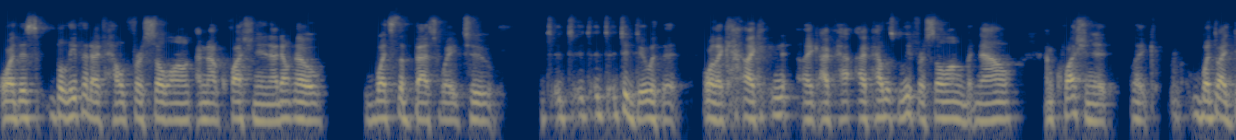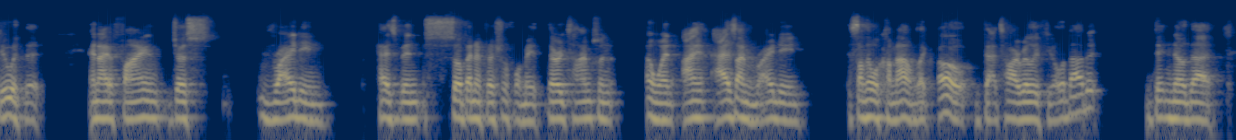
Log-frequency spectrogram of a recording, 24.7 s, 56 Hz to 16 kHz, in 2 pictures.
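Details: 28-year-old man who stutters and has attended stuttering support group meetings, with part-word and whole-word repetitions; stuttering.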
